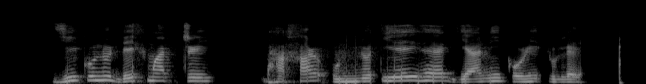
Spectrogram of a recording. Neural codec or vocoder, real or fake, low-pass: codec, 44.1 kHz, 7.8 kbps, Pupu-Codec; fake; 7.2 kHz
